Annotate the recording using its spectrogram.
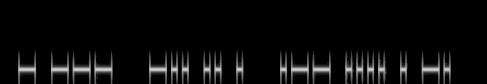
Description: Morse code, heard as a keyed tone, about 22 wpm, 700 Hz. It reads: TO DIE WHEN
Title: A Sound Of Thunder 22wpm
